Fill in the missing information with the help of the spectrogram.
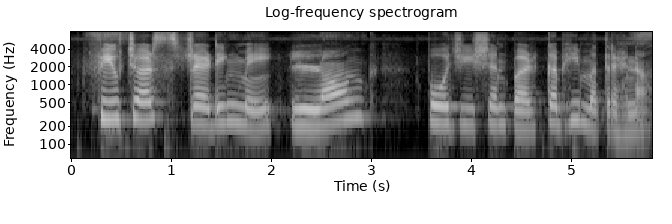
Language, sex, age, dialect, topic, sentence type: Hindi, female, 18-24, Hindustani Malvi Khadi Boli, banking, statement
